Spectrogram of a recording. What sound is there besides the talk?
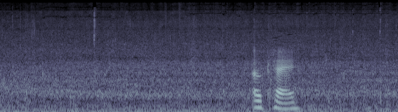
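LA River water flowing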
